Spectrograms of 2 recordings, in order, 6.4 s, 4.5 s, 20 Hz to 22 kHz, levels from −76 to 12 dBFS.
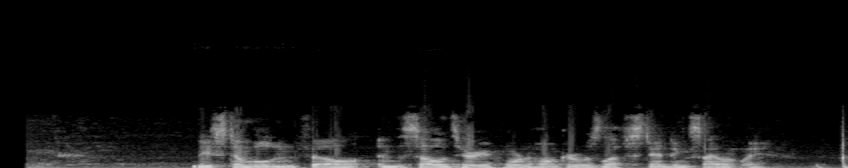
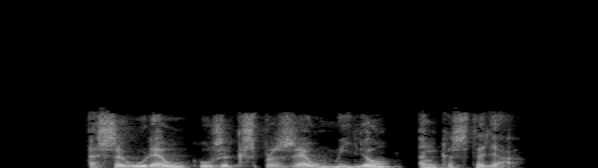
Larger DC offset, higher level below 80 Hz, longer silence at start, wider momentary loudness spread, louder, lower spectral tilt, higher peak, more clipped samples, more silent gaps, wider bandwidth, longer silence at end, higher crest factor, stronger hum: neither; first, -42 dBFS vs -60 dBFS; second, 0.2 s vs 0.65 s; first, 21 LU vs 9 LU; first, -13 LUFS vs -19 LUFS; first, -7 dB/octave vs -5 dB/octave; about the same, 0 dBFS vs -2 dBFS; neither; second, none vs 3.06-3.11 s; about the same, 7.4 kHz vs 7.8 kHz; second, 0 s vs 0.65 s; about the same, 14 dB vs 16 dB; neither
